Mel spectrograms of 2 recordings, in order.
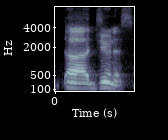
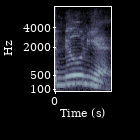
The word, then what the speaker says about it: Nunes: Junis, or no, I just saw UNES. Junis. It's not Junis. She's from Brazil. Eunice. It's not Eunice. Featherweight. How do you say the last name? That's the last name. She's going against Megan Anderson Megan Anderson. I'm not even looking at. No, it's Amanda Nunes.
